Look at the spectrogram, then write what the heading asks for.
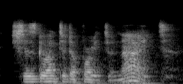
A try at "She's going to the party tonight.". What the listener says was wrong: Yeah, exactly.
